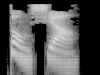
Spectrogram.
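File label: "动向", Mandarin; chinese-flashcards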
